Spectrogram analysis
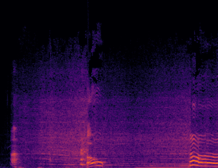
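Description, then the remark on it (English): A whining power drill, heard through an open door, runs continuously, its motor pitch dipping and rising in short swoops as it bites, sounding steady and moderately loud. “It's drilling of some sort, is I think.”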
